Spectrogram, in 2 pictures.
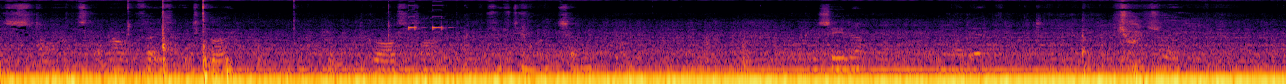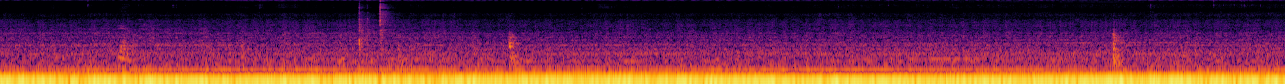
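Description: Laundry and water slosh and thump inside a turning drum.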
